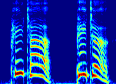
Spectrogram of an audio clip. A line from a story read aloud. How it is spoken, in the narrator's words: cried Edmund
